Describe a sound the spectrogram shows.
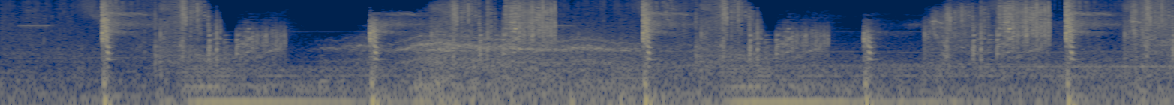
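A bowstring snaps sharply as arrows are loosed, several times.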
